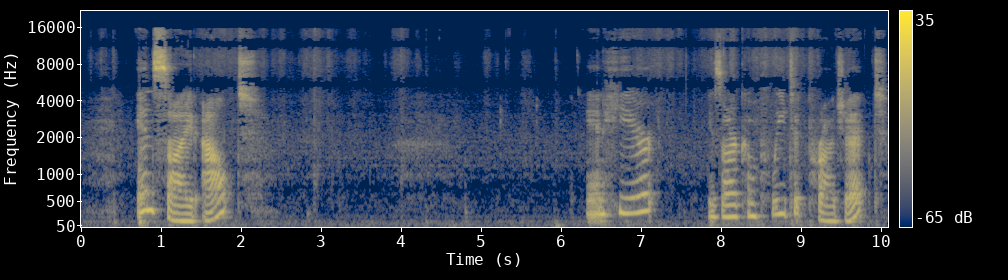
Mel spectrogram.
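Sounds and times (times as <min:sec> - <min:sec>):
soft handling of yarn gloves: 0:00.0 - 0:10.0.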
